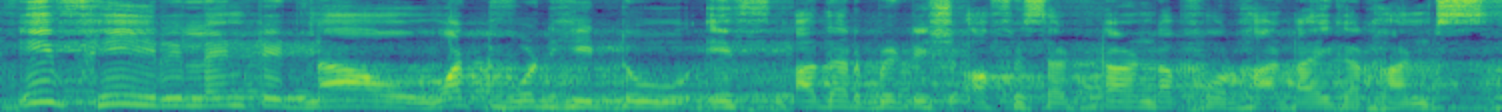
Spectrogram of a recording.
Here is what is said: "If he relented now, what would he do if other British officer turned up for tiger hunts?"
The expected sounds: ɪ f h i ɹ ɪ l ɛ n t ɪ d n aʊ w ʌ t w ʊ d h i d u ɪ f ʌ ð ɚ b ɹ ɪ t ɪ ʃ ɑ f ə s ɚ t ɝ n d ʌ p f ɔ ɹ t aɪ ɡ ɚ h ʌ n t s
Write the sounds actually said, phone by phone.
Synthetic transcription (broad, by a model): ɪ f h i ɹ ɪ l ɛ n t ɪ d n aʊ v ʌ t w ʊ d h i d u ɪ f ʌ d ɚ b ɹ ɪ t ɪ ʃ ɑ f ə s ɚ t ɝ n d ʌ p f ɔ ɹ t aɪ ɡ ɚ h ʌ n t s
